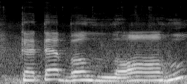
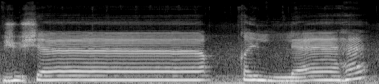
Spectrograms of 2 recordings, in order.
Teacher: یہ اللہ کا نام پر ہے کیونکہ اس سے پہلے پیش ہے۔ البتہ یہ والا اللہ کا نام باریک ہے کیونکہ اس سے پہلے زیر ہے۔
